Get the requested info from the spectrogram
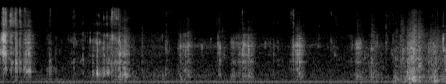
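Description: Close-up crunching of a crisp chip loaded with creamy dip: a loud bite at the start, then irregular crunches of chewing.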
